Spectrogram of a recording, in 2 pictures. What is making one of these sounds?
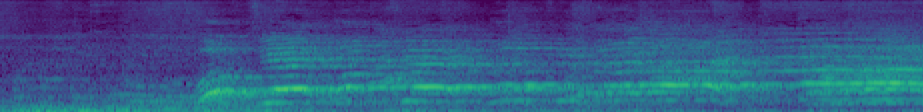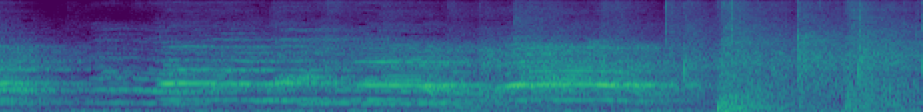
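A man shouts loud encouragement nearby in an echoing room.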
